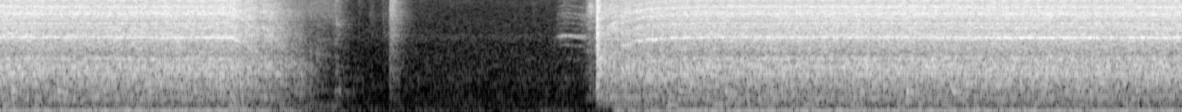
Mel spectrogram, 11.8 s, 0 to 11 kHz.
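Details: Fiat 500 Abarth engine swapped into a Dallara, unrun for over six months: the starter whirs steadily without firing, pauses, then churns on; it sounds low on compression while the empty fuel rail primes.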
